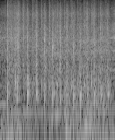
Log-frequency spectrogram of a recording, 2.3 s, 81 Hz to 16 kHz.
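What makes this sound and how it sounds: A cold yellow, white, black and red cardboard box, nine by seven by two and a quarter inches and weighing 1174 grams, holding a no-name frozen meat lasagna, is shaken. A quick, steady run of dull, low thumps with papery rustle is heard as the frozen block knocks inside the box.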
